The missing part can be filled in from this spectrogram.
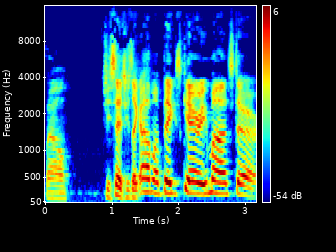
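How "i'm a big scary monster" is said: high, very slow, very drawn-out sobbing voice. Retelling a character's line while she cries: imitating crying. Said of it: "Or her crying".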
